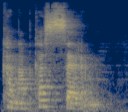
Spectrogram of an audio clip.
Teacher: The S gets extended in a snake kind of way.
